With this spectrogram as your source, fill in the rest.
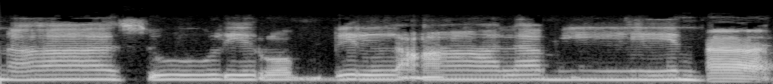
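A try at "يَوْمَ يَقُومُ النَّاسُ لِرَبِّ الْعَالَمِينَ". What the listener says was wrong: yauma yaqumun nasu lirabb. Sunya itu pendek, Bu. Jadi jangan yauma yaqumun nasu lirabbil. Itu panjang, ya.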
